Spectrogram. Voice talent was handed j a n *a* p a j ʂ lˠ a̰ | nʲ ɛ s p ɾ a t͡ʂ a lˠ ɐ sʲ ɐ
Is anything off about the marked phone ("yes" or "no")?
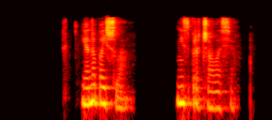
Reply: no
